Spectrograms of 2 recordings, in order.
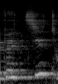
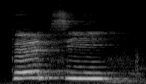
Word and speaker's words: petit: Deuxième mot, petit, petit. N'oublie pas de mettre un T muet à la fin. Parce que, pourquoi on met un T à la fin du mot petit?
